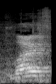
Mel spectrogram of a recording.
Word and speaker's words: voids: Spelling होता है VOIDS, वाइड्स कहते हैं, ठीक है ना।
